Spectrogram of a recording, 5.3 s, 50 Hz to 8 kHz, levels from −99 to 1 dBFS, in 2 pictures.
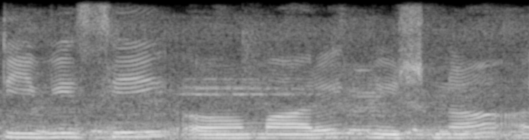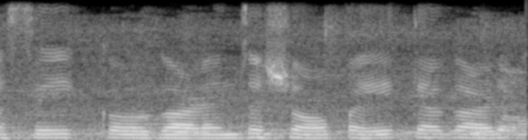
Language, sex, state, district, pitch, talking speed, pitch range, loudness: Marathi, female, Maharashtra, Mumbai Suburban, 200 Hz, 125 wpm, 195-215 Hz, -15 LUFS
